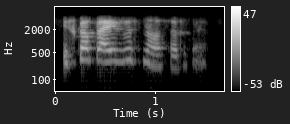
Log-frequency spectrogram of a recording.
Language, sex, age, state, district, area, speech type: Urdu, female, 30-45, Uttar Pradesh, Lucknow, urban, conversation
